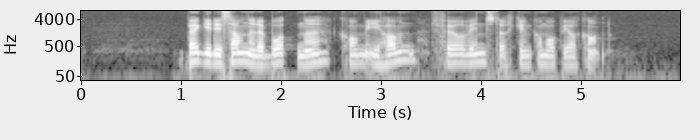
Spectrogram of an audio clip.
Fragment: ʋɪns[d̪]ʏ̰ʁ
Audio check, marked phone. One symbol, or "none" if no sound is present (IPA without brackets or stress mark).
t̪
